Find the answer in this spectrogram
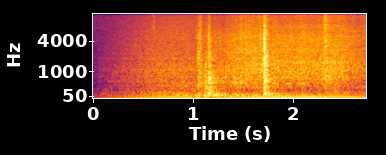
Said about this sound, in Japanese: それじゃあ、お泊まり旅行で荷物が多いの。トランク開けてくれる？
